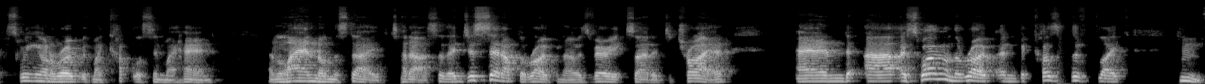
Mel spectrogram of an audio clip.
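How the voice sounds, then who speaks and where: A man in his forties, a theater actor appearing as an interview guest, tells casual anecdotes with jokey, self-deprecating humor. His mid-range voice sounds pushed and bright, and the storytelling is animated. The recording is roomy and echoey.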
